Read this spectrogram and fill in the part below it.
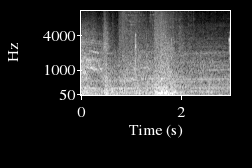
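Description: Two cars crash together with a loud metallic bang.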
